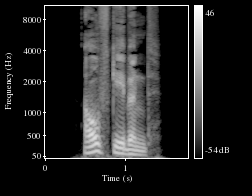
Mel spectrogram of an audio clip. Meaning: present participle of aufgeben
- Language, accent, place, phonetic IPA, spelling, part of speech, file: German, Germany, Berlin, [ˈaʊ̯fˌɡeːbn̩t], aufgebend, verb, De-aufgebend.ogg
